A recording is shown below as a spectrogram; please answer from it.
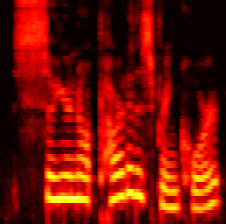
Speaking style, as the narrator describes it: Though it might have been the biggest risk I'd ever taken, I blurted

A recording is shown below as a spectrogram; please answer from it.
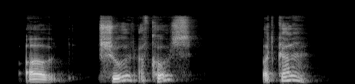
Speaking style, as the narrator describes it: Jacob stammered

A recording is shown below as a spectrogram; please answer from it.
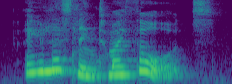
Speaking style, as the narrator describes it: Soon-young yelps, finally noticing that Wanu has been responding to things he has definitely not been saying out loud

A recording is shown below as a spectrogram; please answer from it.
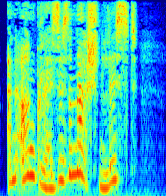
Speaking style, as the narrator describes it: blurted before she could stop herself

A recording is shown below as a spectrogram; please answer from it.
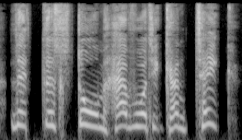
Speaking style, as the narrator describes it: she screamed

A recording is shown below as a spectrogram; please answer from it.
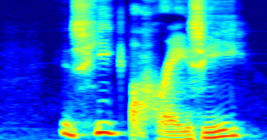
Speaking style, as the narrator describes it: groaned Green

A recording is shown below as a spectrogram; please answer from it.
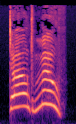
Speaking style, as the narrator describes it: he shouted

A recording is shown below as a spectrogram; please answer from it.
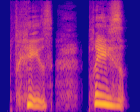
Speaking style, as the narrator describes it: he wheezed, lips numb, tears streaming down his face

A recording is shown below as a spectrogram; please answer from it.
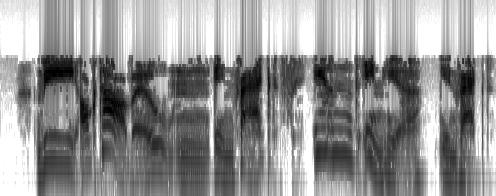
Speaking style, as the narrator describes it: said the voice, slowly

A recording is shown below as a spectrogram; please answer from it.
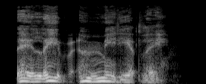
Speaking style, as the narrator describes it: Raceland said, his words rasping in his throat

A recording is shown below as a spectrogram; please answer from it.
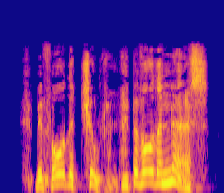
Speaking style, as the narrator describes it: I exclaimed inwardly

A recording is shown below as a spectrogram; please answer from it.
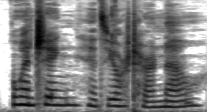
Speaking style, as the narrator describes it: said Meng Yao, his voice calm and businesslike

